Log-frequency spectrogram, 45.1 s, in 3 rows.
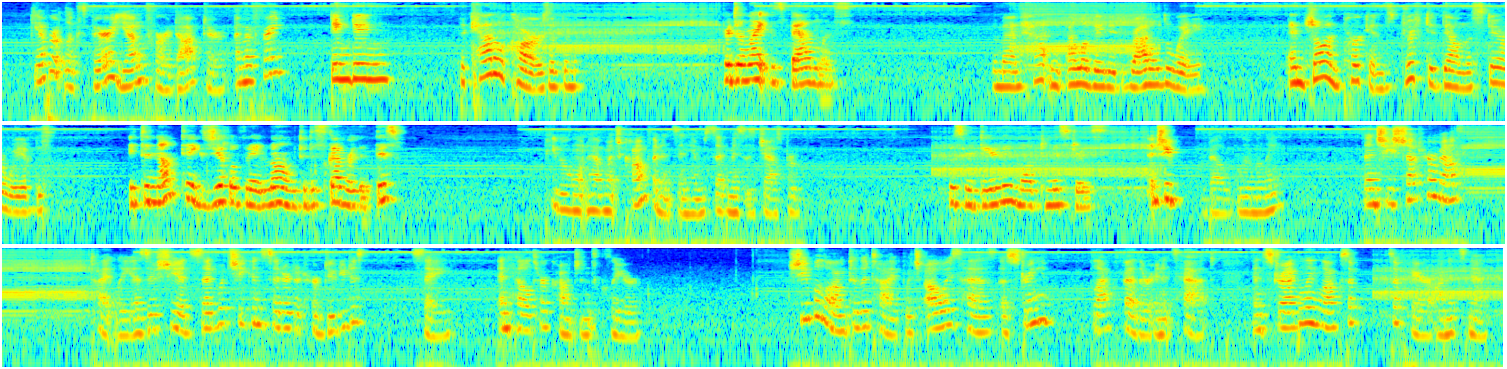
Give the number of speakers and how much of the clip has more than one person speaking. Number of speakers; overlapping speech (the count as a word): three, no overlap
